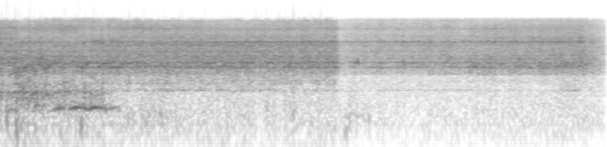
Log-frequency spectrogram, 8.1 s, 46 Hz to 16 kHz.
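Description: NutriBullet Pro 900-watt personal blender running, crushing frozen fruit into a thick smoothie. The motor noise is steady, drops in level about four and a half seconds in, and stops near the end when the cup is lifted off the base.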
